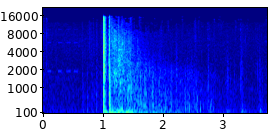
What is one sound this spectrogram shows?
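A rifle fires a single loud shot that echoes and rolls away.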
